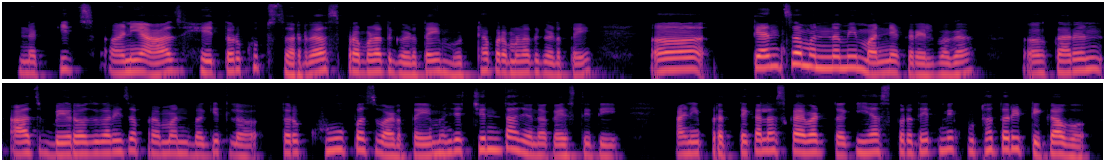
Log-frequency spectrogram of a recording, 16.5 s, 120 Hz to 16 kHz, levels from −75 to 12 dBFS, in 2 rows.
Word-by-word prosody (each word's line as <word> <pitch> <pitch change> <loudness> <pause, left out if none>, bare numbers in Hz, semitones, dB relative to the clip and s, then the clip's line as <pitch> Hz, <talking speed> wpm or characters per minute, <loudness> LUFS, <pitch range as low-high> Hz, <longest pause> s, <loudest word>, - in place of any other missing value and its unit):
नक्कीच 185 +5 -7 0.2
आणि 195 +2 +3
आज 195 +3 +4
हे 195 - +3
तर 205 +1 +2
खूप 260 +2 -10
सर्रास 185 +5 +1
प्रमाणात 200 0 +2
घडत 170 -1 -2
आहे, 195 - +3
मोठ्या 165 +2 -4
प्रमाणात 190 -2 +1
घडत 165 -2 -4
आहे. 160 +4 -2 0.5
अ, 225 +2 +5 0.4
त्यांचं 270 +5 +6
म्हणणं 255 -2 +4
मी 255 0 +3
मान्य 190 -4 +3
करेल 160 -2 0
बघा. 170 +2 0 0.5
अ, 180 - 0
कारण 215 +5 +2 0.2
आज 195 +1 +1
बेरोजगारीचं 190 +4 +1
प्रमाण 190 -1 -2
बघितलं, 175 -2 -4 0.2
तर 200 0 +1
खूपच 230 -1 -2
वाढतंय, 165 -1 0
म्हणजे 195 +5 -1
चिंताजनक 235 -9 +1
आहे 160 0 +1
स्थिती 160 -1 -6 0.5
आणि 185 +2 +1
प्रत्येकालाच 200 +5 -1
काय 210 -2 +6
वाटतं, 200 -3 +1
की 200 - -3
या 205 +1 +1
स्पर्धेत 210 +2 -4
मी 240 - 0
कुठेतरी 240 +3 0
टिकावं, 170 -4 +2
195 Hz, 160 wpm, -24 LUFS, 175-215 Hz, 0.5 s, त्यांचं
